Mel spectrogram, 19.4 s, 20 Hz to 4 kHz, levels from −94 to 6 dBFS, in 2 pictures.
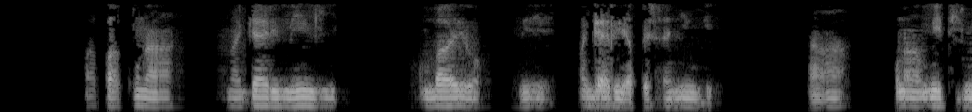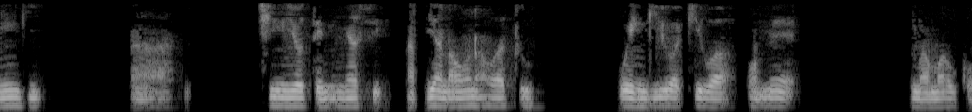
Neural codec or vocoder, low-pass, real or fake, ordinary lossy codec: vocoder, 22.05 kHz, 80 mel bands, Vocos; 3.6 kHz; fake; AAC, 16 kbps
